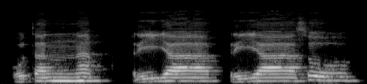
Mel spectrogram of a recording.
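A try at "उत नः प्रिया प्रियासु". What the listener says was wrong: Uta naha priya. You should take a pause. There is no samyukta. Uta naha priya priyasu saptasvastha sujushta.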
